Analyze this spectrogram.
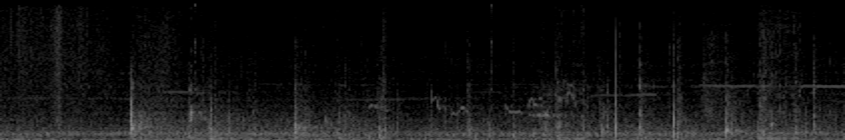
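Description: Horse hooves clop slowly on hard ground.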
